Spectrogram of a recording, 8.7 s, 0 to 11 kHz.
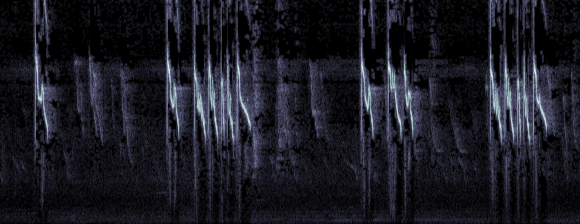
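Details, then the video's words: Oriental white-eye singing the ngalas style with a 12345 beat, played to prompt other white-eyes to sing. Four bursts of loud, high, sharply descending chirps, some quick runs of three to five notes, over faint twittering. "Pleci Ngalas 12345 AMPUH memancing Pleci bahan omyokan Cepat buka paruh"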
